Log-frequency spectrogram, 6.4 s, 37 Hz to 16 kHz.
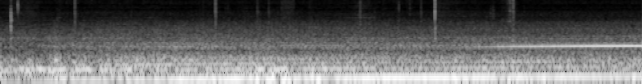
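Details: BMW X3 E83 interior while driving: low road rumble, then a thin steady whine that starts around 45 km/h and disappears at 50 km/h; speed-related only, not wind or air conditioning; cause unknown.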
